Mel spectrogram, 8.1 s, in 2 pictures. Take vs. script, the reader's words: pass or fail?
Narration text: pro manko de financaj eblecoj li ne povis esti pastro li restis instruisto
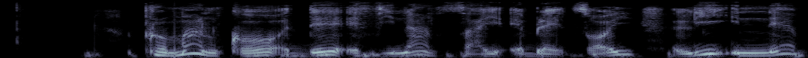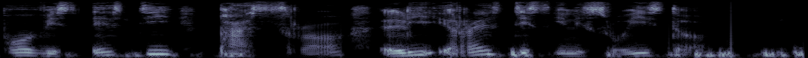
pass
